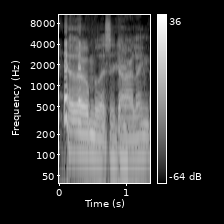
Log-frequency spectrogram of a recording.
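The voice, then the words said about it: Put-on British accent. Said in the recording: “Oh, much better. I like the British accent.”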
